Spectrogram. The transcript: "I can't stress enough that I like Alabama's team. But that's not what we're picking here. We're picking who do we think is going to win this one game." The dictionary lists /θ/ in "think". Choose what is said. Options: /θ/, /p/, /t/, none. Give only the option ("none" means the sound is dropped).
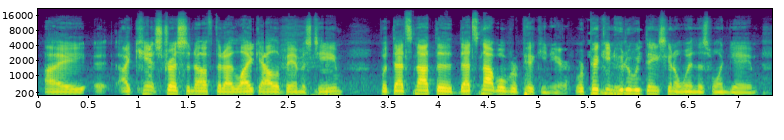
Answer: /θ/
